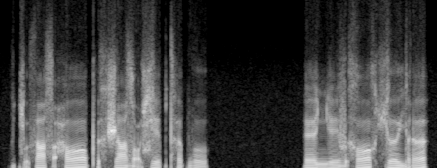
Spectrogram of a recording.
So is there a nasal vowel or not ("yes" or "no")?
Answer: no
